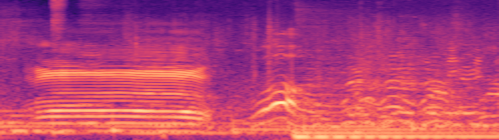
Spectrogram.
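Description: A sheep bleats once, a wavering call lasting about a second, over soft background music. A brief voice-like call follows.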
